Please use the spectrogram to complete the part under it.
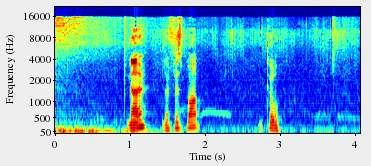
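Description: A man speaks briefly and excitedly into a microphone.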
